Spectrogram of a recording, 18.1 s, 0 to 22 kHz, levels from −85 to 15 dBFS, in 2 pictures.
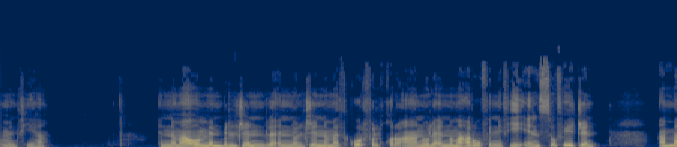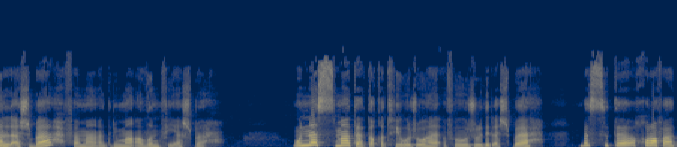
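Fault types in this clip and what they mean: MP2 compression: The speech sounds dull and muffled throughout, with a gurgling, granular roughness that is plainly audible and high frequencies that seem to come and go. This is likely MPEG Layer II coding at a low rate, which fits something around 80 kbps. The codec divides the sound into 32 sub-bands and shares out bits among them. With this little to spend, upper bands get switched off and the remaining ones are quantised coarsely.
DAB burbling: Two bursts of burbling sit over the speech, from 7.03 to 7.47 s and a longer one from 13.74 to 14.71 s. They bring short blips of noise in individual frequency bands. This happens when a weak digital radio signal lets a small share of bit errors slip past error correction into the MP2 data. Corrupted samples and scale factors then make single sub-bands misbehave frame by frame.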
